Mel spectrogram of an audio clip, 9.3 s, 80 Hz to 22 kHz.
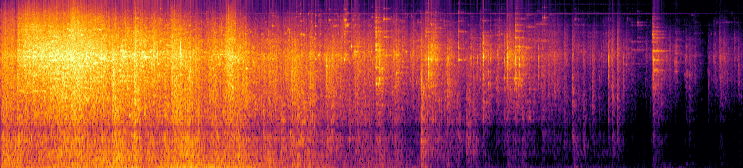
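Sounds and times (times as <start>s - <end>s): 
medium explosion: 0.0s - 5.3s
various debris falling: 0.0s - 7.9s.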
